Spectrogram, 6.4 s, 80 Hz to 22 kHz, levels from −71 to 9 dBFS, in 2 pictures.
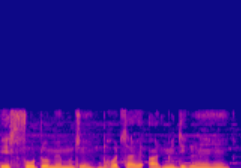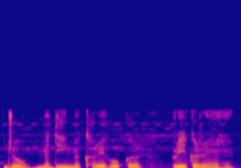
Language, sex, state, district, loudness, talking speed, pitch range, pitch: Hindi, male, Arunachal Pradesh, Papum Pare, -17 LUFS, 175 wpm, 110-125 Hz, 115 Hz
